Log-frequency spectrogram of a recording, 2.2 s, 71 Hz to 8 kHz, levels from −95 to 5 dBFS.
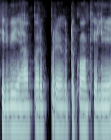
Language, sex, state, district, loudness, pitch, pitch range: Hindi, male, Bihar, Jahanabad, -18 LUFS, 110 Hz, 110-115 Hz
